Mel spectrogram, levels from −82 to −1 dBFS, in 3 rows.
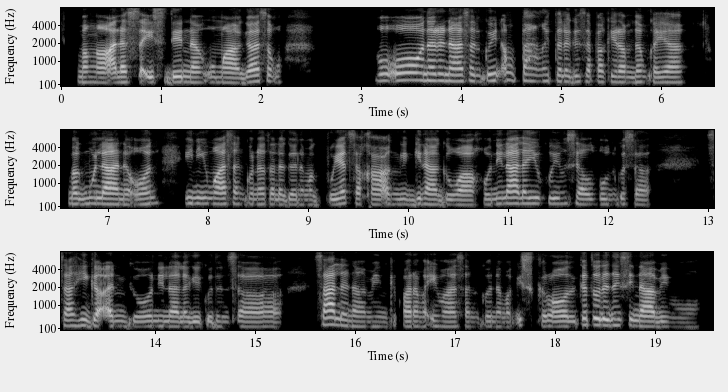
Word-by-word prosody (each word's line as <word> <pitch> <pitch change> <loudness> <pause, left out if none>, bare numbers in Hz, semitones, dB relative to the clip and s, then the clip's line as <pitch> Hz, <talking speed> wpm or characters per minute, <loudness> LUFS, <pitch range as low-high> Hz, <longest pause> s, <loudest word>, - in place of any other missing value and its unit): mga 195 -1 +1
6:00 195 0 +1
din 205 0 +2
ng 190 -1 +2
umaga, 195 +3 +3
so 235 -2 -5 0.9
ku 255 +1 -4
oo, 275 +1 +3
naranasan 245 -2 +5
ko - - -4
'yon, 260 - -1
ang 275 - -9
pangit 240 -2 -5
talaga 220 -2 -2
sa 215 -1 -7
pakiramdam 205 -1 -1
kaya 195 0 0 0.4
magmula 210 -1 +5
noon 200 +3 -3 0.2
iniiwasan 215 -2 -1
ko 200 - -9
na 195 - -3
talaga 190 -1 -5
na 185 0 -8
magpuyat, 190 +5 0
saka 200 -3 -1
ang 195 - -14 0.2
ginagawa 185 -3 0
ko, 195 0 -11
nilalayo 225 +1 +4
ko 215 0 -7
'yong 215 - -11
cellphone 195 -2 -7
ko 190 - -16
sa 185 -3 -10 0.5
sa 215 -1 -2
higaan 200 -2 0
ko, 185 0 -6
nilalagay 185 -2 -2
ko - - -8
do'n 185 -1 -15
sa, 180 -1 -5 0.4
sala 255 -3 +5
namin 185 -2 -9 0.2
para 190 0 -1
maiwasan 185 -1 -6
ko 190 - -9
na 185 - -8
mag-scroll, 190 +2 -4
katulad 245 -2 +3
ng 235 - 0
sinabi 190 -5 +1
mo. 170 -1 -22
200 Hz, 160 wpm, -24 LUFS, 190-220 Hz, 0.9 s, naranasan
